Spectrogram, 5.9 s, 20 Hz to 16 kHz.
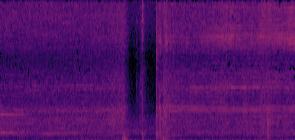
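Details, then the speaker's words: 2008 Saab 9-3 Aero, passenger rear door, after window regulator replacement. Quiet, steady motor whir with soft clunks at the stops; auto down works and the window operates normally. "the auto down works still try this switch good deal"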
